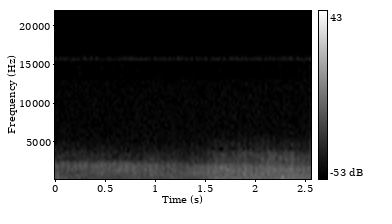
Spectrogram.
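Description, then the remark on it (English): A steady, broad mechanical rumble of a train locomotive speeding into a station, growing slightly louder in its second half, heard on its own with no talking. “Hearing a train approaching, Bill hurries out to a platform.”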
